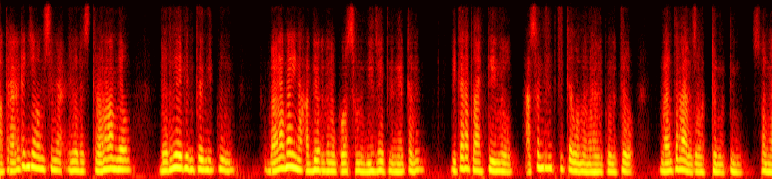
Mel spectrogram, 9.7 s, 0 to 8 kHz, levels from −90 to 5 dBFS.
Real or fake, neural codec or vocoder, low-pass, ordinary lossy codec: fake; codec, 16 kHz, 0.5 kbps, FreqCodec, smaller model; 7.2 kHz; Opus, 32 kbps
